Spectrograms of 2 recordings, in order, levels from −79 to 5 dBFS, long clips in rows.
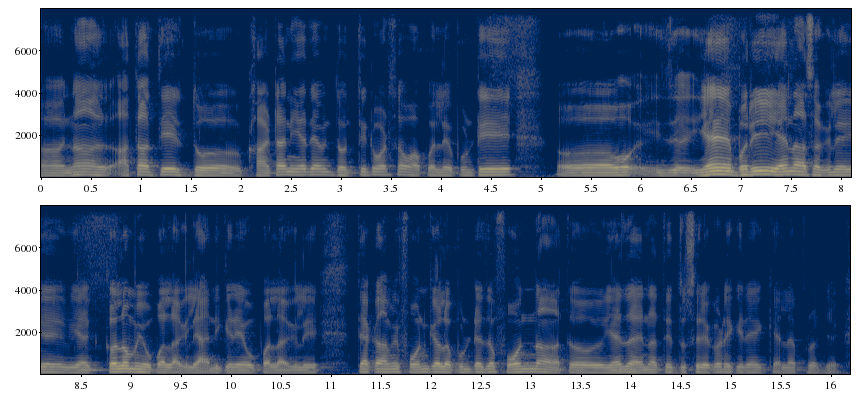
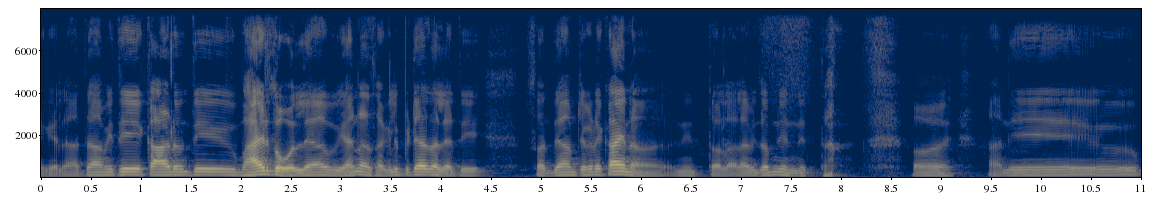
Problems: background sounds at intervals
